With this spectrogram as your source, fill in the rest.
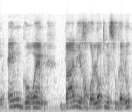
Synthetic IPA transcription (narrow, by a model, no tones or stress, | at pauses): me̞nɡo̞ʁe̞m | baljeχo̞lo̞tmesuɡalut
